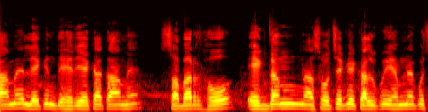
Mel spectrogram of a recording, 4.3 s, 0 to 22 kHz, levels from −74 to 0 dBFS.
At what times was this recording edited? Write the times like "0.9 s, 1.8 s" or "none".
2.4 s

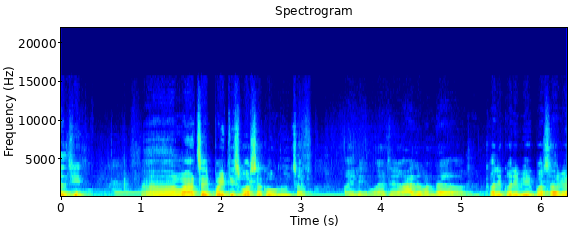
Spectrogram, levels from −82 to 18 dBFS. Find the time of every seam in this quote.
none

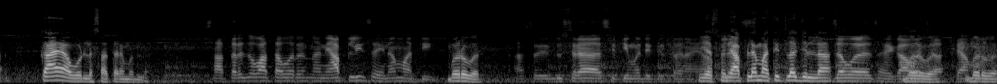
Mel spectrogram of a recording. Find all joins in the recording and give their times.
none

